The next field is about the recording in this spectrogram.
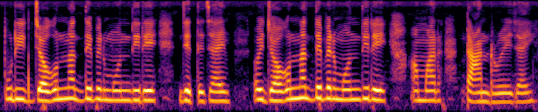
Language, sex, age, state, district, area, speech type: Bengali, female, 45-60, West Bengal, Jhargram, rural, spontaneous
